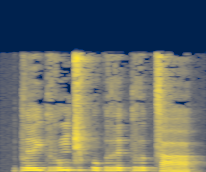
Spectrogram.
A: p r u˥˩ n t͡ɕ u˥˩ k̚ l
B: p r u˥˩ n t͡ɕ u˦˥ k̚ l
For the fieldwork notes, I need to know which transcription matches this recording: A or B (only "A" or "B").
A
